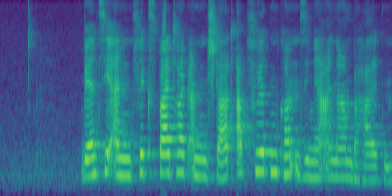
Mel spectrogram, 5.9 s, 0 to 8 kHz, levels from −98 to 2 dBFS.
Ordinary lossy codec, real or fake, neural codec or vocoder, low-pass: none; real; none; none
